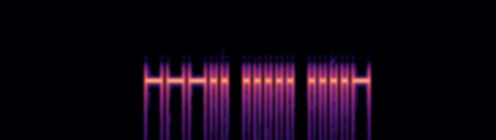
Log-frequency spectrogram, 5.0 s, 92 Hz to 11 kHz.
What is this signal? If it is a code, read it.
Morse code, heard as a keyed tone, about 26 wpm, 700 Hz. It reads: 854
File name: Speed-Racing - Three Letter-Number Combinations - 22wpm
